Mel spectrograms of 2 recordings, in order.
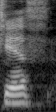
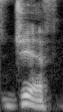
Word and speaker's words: GIF: Not That's, GIF. – Is uh, that what you're? Jesus Christ! Okay. Yeah. – All right. – Eh, it's graphic interchange format, so it's a hard G mm, on graphic.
